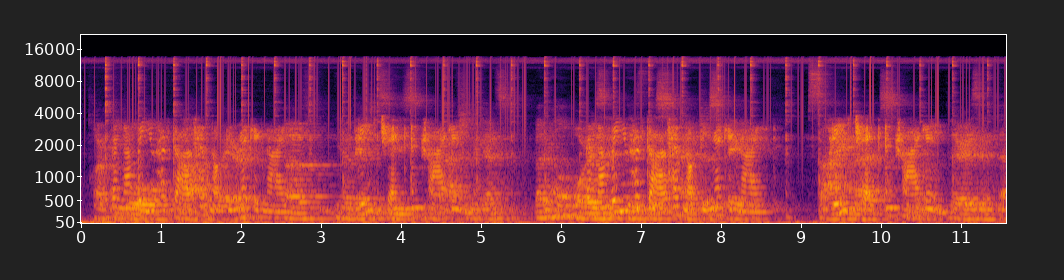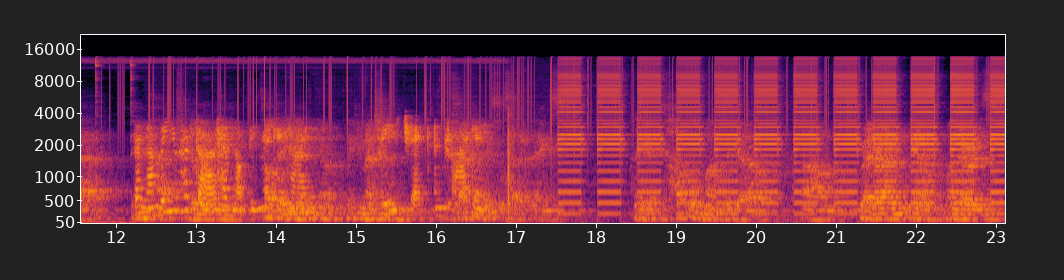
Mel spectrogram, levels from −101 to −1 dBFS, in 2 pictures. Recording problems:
off-mic speech; far
room echo; noticeable; dies away in 1.1 s
alarms or sirens; very loud; throughout; 4 dB above the speech
traffic noise; loud; throughout; 6 dB below the speech
crackle, like an old record; noticeable; 15 dB below the speech

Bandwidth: 13.5 kHz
